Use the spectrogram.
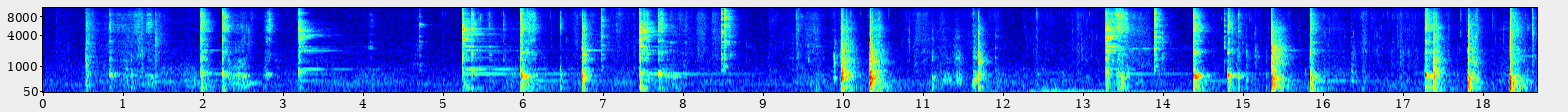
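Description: Forks scrape and clink against a dish while shredding cooked pork, giving a series of irregular sharp metallic taps and scratches in clustered bursts with brief quiet gaps, close and fairly faint.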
